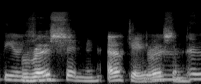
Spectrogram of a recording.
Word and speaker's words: Roisin: Am I pronouncing that right? It's Russian. Like the ocean Russian.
